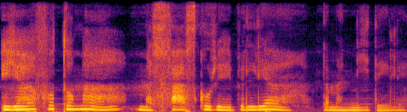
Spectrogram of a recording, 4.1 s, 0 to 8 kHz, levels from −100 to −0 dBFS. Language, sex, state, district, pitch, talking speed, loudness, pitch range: Wancho, female, Arunachal Pradesh, Longding, 205 Hz, 175 wpm, -17 LUFS, 180-220 Hz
